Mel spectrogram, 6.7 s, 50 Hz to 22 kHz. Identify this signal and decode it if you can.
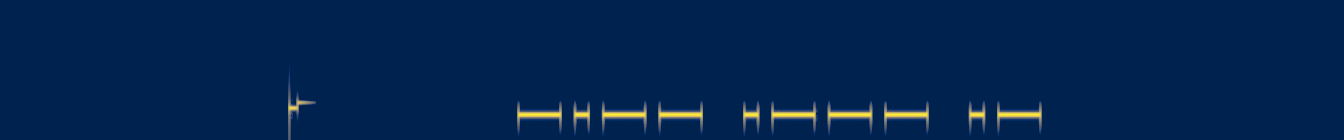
Morse code, heard as a keyed tone, about 17 wpm, 700 Hz. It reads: YJA
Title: USA Call Sign Postfixes - 3 Letters 17wpm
